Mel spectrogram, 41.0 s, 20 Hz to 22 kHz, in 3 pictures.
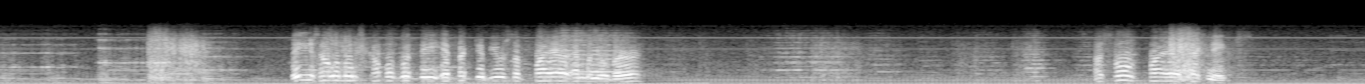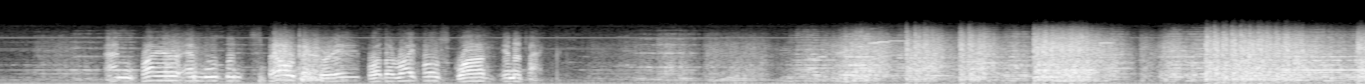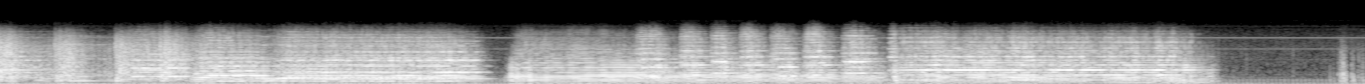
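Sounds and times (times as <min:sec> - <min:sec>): film score with held chords: 0:00.0 - 0:39.6
machine-gun and rifle fire: 0:11.7 - 0:12.2, 0:22.1 - 0:29.9.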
